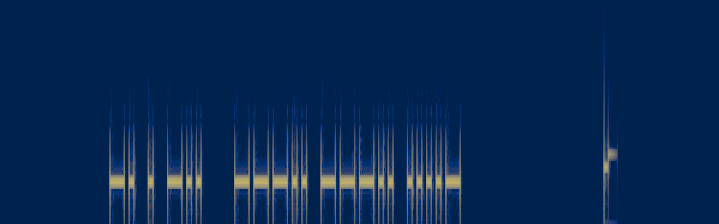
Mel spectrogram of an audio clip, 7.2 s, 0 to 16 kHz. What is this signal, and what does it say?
Morse code, heard as a keyed tone, about 25 wpm, 700 Hz. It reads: NED 884
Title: CWT Exchange 25wpm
